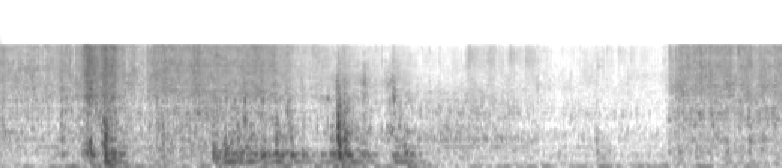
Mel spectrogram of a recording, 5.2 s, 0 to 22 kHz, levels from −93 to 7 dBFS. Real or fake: fake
